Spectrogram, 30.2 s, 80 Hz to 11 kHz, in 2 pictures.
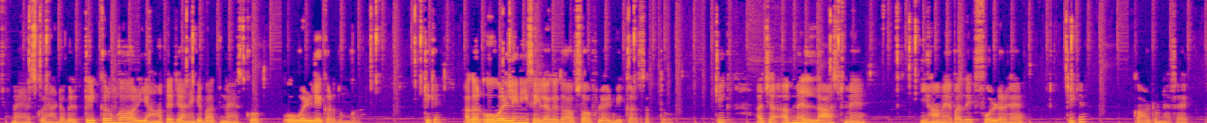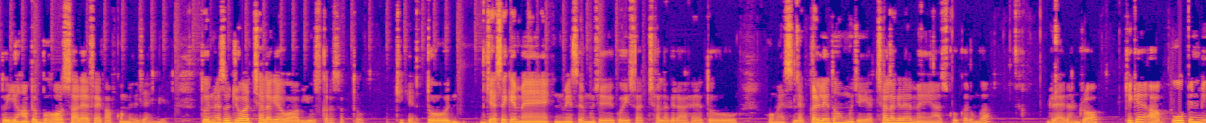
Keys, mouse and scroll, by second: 4.9 click, 10.6 click, 16.3 scroll down 1, 18.5 scroll down 1, 20.5-30.1 drag.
